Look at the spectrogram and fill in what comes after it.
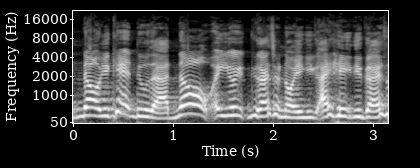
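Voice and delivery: playful, fake annoyed, frustrated tone. Showing how they pretend to react when viewers troll: mock frustrated. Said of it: "I pretend to be like".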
